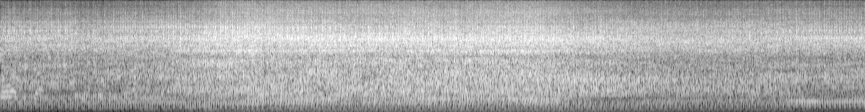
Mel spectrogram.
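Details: Old Victa Impulse Start Utility two-stroke mower, as found, running and mowing: a steady, buzzy run with no misses or hunting and even pitch throughout. Sounds healthy.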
